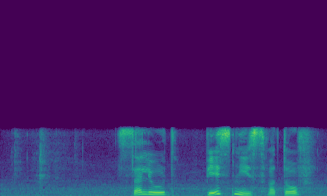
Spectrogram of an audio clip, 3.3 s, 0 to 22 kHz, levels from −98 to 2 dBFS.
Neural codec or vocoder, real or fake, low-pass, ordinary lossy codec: none; real; none; none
